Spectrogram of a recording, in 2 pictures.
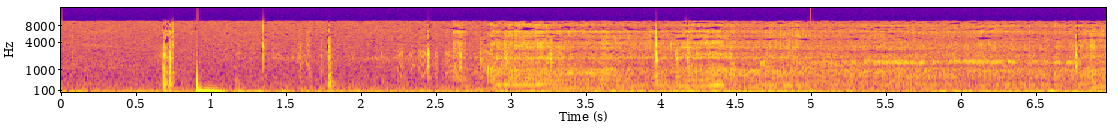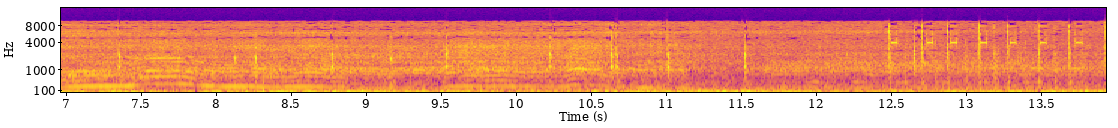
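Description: Electric motor of a Snap 720EP radio-controlled speedboat whining across the water, its pitch rising and falling as the throttle is opened and eased. A sharp knock sounds about a second in.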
